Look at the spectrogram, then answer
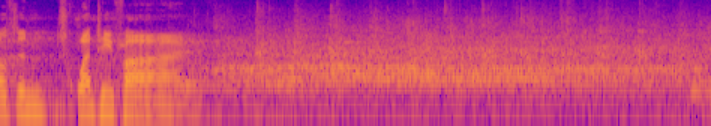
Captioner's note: cheering, applause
